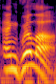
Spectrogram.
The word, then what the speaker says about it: Anguilla: havens first we have anguilla yeah that's how you pronounce it named after the spanish word for eel because the islands are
